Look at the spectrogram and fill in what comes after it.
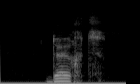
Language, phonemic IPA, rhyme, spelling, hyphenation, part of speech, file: Dutch, /døːxt/, -øːxt, deugd, deugd, noun, Nl-deugd.ogg
- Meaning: virtue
